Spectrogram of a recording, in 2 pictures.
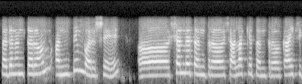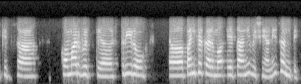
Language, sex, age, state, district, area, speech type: Sanskrit, female, 45-60, Maharashtra, Nagpur, urban, conversation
